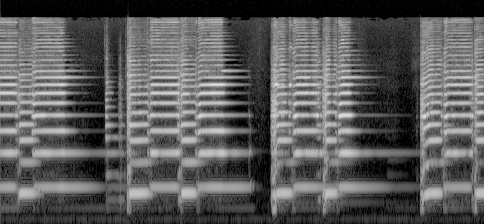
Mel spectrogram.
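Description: Solo fiddle playing the same short bowed phrase of alternating C-sharp and E notes over and over, about every two seconds. Each phrase starts with a slide up into the C-sharp and ends on a held E.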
